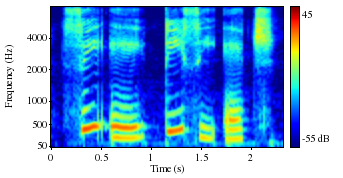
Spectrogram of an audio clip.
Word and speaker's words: catch: start a part catch c a t c h catch letter T is silent in the word catch B part k n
